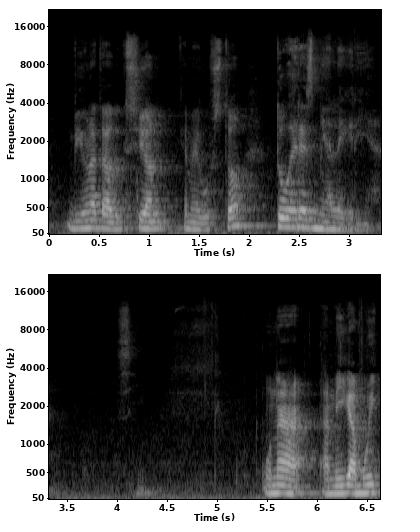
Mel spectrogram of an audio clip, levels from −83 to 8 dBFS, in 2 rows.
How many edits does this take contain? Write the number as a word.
zero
